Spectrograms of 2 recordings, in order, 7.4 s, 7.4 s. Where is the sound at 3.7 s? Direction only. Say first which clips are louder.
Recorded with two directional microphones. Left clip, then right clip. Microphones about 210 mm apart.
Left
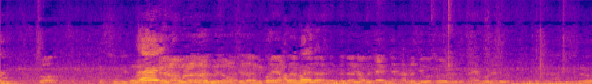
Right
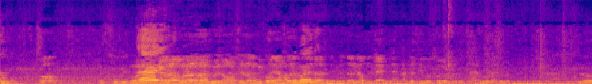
Even; 25° right (ahead or behind).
